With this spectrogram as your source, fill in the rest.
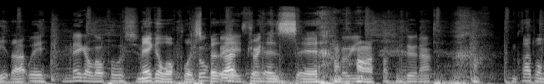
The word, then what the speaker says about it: Megalopolis: how to say it mega meg megalopolis megalopolis is that how you're saying that that's right i get metropolis stuck in my head so i'm trying to say it that way megalopolis megalopolis i'm glad we'll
